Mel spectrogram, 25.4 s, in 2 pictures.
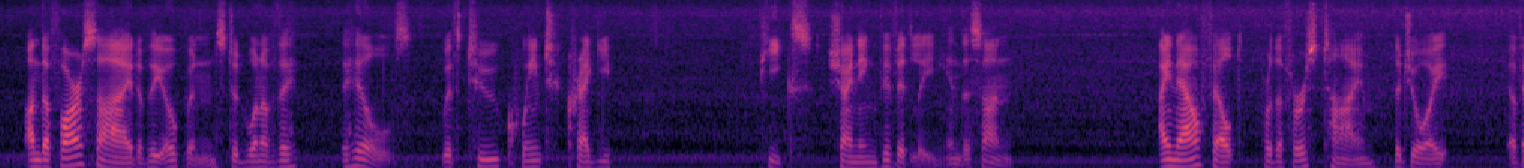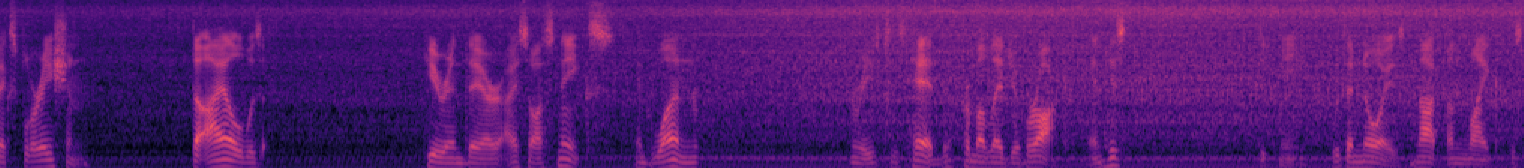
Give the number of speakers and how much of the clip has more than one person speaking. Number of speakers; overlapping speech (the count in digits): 1, no overlap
